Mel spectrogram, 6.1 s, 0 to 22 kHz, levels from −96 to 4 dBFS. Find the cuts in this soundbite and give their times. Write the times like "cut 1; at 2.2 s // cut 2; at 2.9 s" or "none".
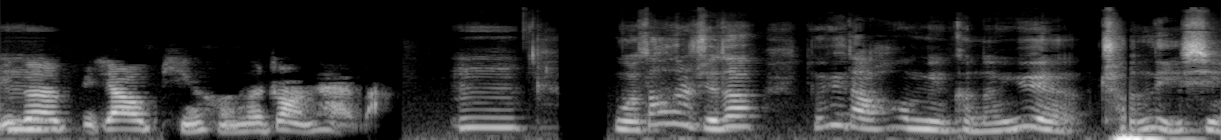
cut 1; at 2.9 s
